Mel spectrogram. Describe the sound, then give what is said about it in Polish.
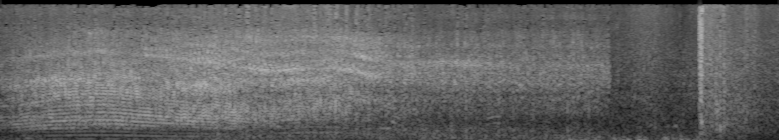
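A motorized hang glider (microlight trike) drones as it flies in to land, a loud buzzing engine whine that holds steady and then eases lower toward the end. “To nie Sasza, to jest jej kolega z ekipy, który, jak się właśnie dowiedzieliśmy, lata na moto lotni”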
